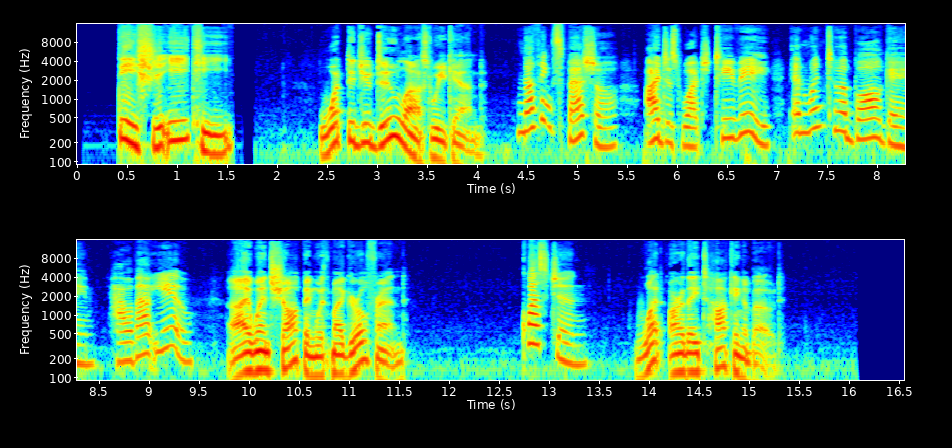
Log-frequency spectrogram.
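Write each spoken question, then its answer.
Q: What are they talking about?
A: What they did last weekend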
